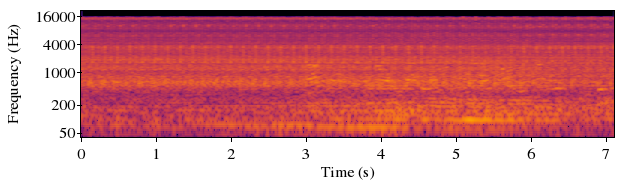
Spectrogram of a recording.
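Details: Honda City i-VTEC rough idle, uneven stumble about three beats a second against steady hum; dead cylinder from bad coil pack, coil pack changed.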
